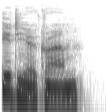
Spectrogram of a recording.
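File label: "ideogram", British English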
